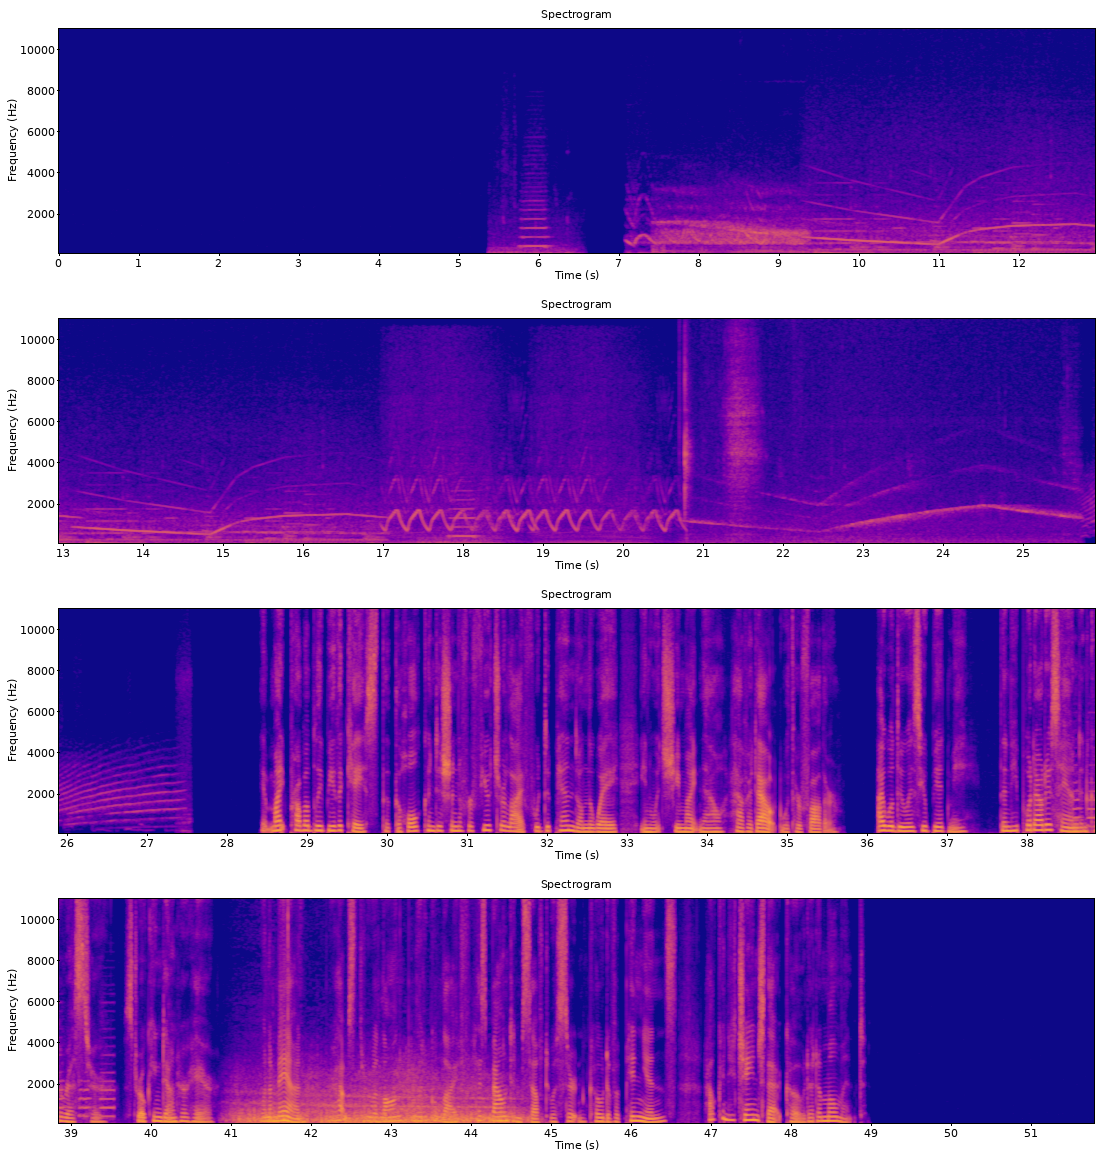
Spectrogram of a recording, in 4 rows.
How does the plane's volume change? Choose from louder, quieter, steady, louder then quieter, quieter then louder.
steady.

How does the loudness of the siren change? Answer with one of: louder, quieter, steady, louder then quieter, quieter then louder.
quieter.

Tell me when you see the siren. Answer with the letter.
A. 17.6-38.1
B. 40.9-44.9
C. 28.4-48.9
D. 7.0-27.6
D.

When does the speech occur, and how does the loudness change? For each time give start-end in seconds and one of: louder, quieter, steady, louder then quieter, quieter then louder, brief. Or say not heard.
28.4-48.9 steady.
